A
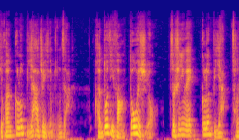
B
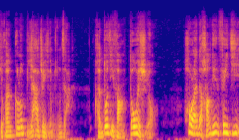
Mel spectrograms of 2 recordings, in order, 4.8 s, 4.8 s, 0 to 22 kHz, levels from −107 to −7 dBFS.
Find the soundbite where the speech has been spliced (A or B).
A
